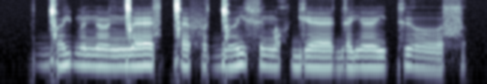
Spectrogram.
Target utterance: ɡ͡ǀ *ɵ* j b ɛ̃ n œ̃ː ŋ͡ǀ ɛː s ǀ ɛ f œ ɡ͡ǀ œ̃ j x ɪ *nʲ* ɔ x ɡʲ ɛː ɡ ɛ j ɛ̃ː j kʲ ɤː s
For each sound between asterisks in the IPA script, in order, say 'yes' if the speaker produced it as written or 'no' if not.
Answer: no, no

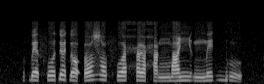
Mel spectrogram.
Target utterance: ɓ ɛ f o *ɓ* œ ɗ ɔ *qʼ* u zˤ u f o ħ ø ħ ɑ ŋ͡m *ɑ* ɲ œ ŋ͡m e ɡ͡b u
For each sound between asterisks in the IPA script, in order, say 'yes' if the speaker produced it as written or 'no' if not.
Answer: no, no, yes

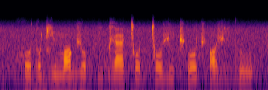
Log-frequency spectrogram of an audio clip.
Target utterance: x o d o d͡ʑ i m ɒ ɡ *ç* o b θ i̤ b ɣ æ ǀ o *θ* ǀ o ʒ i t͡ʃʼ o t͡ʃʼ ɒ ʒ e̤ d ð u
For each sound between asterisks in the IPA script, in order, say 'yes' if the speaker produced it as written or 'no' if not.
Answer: no, no

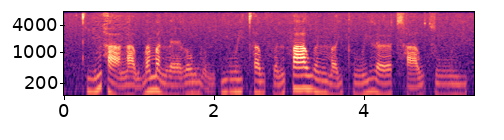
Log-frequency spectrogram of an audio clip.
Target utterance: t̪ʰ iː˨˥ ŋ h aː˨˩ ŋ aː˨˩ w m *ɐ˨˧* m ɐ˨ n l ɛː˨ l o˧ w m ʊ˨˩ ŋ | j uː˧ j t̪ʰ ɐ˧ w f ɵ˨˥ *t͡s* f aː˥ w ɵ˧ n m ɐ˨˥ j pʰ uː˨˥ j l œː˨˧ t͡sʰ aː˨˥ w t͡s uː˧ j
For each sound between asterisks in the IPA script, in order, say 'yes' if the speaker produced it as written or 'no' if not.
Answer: no, no

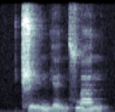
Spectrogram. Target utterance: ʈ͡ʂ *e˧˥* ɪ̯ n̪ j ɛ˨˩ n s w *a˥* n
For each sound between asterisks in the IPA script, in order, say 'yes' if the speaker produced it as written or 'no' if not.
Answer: yes, yes

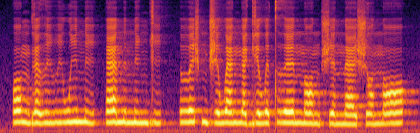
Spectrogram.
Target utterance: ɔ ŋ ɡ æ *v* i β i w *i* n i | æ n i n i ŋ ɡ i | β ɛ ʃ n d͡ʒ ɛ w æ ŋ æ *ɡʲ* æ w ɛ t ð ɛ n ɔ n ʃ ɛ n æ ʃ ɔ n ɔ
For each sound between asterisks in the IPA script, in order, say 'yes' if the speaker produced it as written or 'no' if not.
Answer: no, yes, yes

